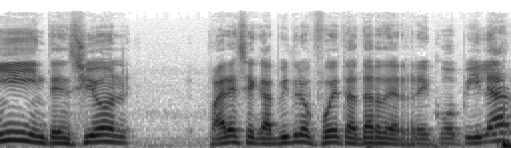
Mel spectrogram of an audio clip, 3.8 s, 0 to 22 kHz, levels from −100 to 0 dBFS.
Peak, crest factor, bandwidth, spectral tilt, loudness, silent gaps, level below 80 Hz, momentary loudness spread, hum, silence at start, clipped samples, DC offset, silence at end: 0 dBFS; 12 dB; 11.5 kHz; -6.5 dB/octave; -13 LUFS; none; -34 dBFS; 7 LU; none; 0 s; under 0.1%; under 0.1%; 0 s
